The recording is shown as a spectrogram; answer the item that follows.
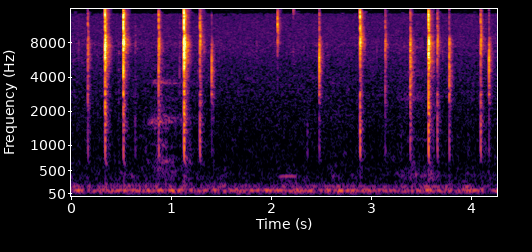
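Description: Faint computer keyboard typing: irregular key clicks at an uneven pace, over a low steady hum.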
